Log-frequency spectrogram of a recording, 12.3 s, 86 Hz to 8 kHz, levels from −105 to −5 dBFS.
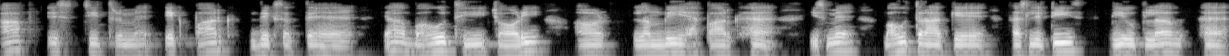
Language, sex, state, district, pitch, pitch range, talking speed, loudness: Hindi, male, Bihar, Supaul, 110 Hz, 110-120 Hz, 125 wpm, -21 LUFS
